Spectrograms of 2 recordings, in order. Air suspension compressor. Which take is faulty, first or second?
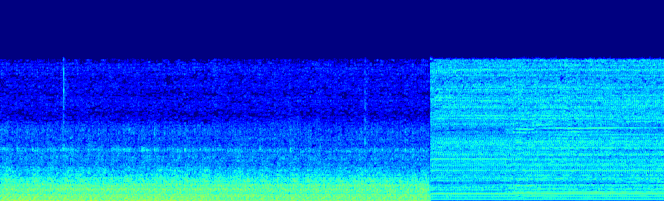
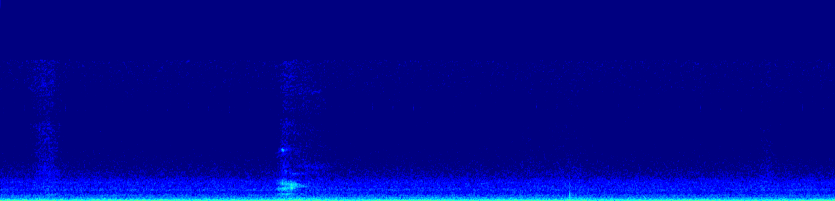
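second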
